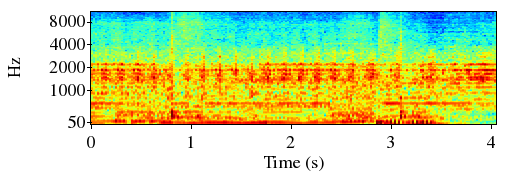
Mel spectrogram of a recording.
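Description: Live church band music: sustained keyboard chords with a fast pulsing shimmer over held bass notes, and two drum hits, one about a second in and one near the end.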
